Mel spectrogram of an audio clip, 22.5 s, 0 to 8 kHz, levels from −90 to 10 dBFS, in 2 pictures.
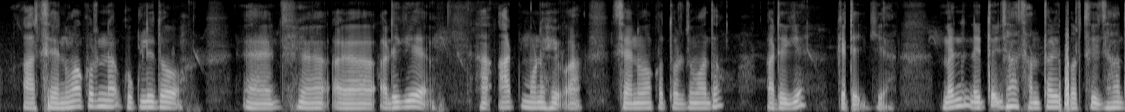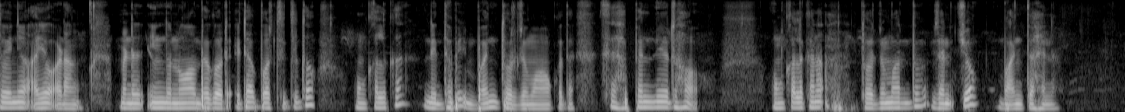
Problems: none marked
